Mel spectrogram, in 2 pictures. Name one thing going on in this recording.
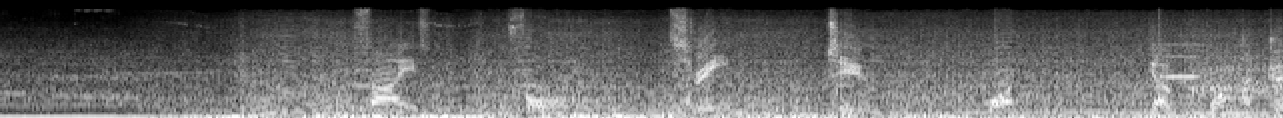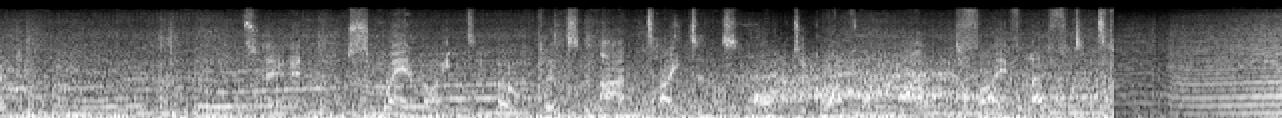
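A rally car engine revs hard and accelerates, rising and dropping in pitch through gear changes.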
